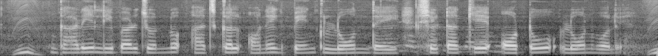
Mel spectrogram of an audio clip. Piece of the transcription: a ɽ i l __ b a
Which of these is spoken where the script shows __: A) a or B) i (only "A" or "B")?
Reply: B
